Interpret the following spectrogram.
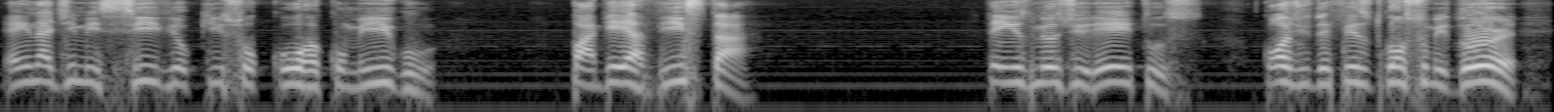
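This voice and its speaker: A man voicing an angry male customer who complains loudly. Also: sits high, normal speed, no room sound, pitched above the performer's own voice, natural voice. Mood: indignant. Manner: loud, complaining.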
